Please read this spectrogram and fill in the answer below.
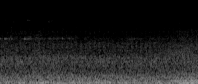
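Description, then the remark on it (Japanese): Steady low road rumble of heavy car traffic on a street around Tawaramachi, the station next to Asakusa, heard while walking; a continuous wash of engine and tire noise, swelling slightly near the end as one vehicle passes. “でもこうして歩いていると人通りは人通りというのかな車の通行は非常に多いと思いますね皆さんお仕事されてるとかああとはお子さんがお休みでちょっとこうお出かけ行くのに車使ったりしてんのかな今俵町辺りを歩いてるんですが浅草の隣の駅ですね”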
